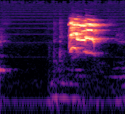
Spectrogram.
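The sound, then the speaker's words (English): A person imitates an eagle's cry with one loud, shrill screech lasting about half a second, after a brief stretch of quiet low background hum. “chickens? No. Eagle. We don't have any eagles.”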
